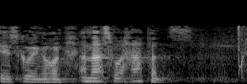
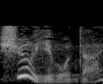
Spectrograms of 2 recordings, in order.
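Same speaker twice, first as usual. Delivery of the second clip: doubt-sowing tone, statement rising like a question; 4 semitones lower than usual. Speaker acts out Satan's words to Eve: Satan's questioning tone. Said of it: "That's the tone of voice that he uses".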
